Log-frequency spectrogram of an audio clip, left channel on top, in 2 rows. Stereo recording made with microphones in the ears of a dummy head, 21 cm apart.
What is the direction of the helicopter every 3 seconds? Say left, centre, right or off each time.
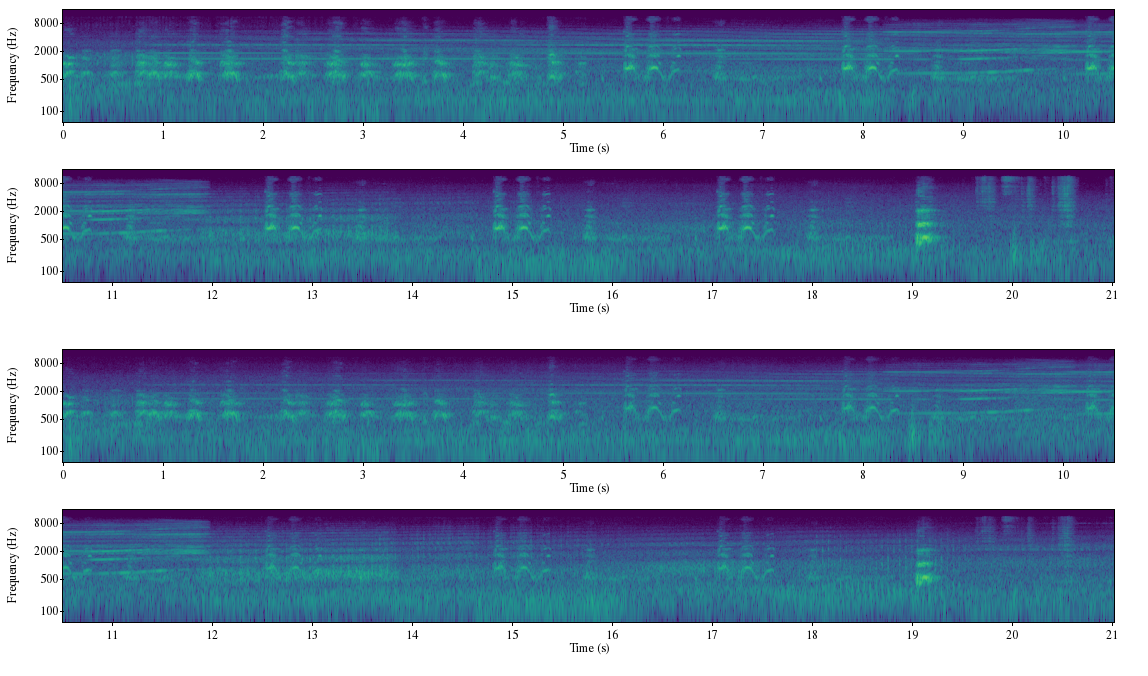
left, left, left, centre, right, right, right.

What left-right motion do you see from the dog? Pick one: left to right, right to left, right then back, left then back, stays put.
stays put.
